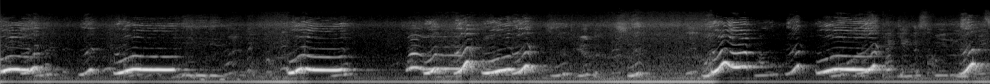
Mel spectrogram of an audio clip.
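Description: A white-handed gibbon gives clear, swooping hoots, each rising sharply and then leveling off, repeated in quick series.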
